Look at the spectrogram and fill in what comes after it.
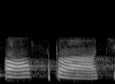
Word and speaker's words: Alspaugh: Okay, Nancy Allspa Jackson.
